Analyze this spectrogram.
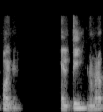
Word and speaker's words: Euler: es realmente se pronuncia oiler Pero uno uno la la la lee o sea la lee como se escribe que se escribe Euler pero la pronunciación debe ser oiler el pi número p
